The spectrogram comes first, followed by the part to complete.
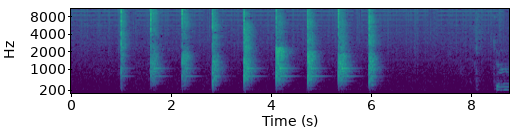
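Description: Nine hand claps on a steady beat, about one every 0.6 seconds, clapping out quarter notes of a rhythm exercise. The claps start about a second in and stop about two seconds before the end.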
